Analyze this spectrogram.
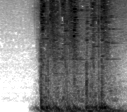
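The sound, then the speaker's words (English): A run of harsh metallic clangs of hammering from Fizzy's smithy begins after a brief silence and repeats at a steady, even pace, the blows evenly spaced and identical. They are loud, noisy and ringing, with no voices. “A series of metallic clangs emanated from Fizzy's smithy.”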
